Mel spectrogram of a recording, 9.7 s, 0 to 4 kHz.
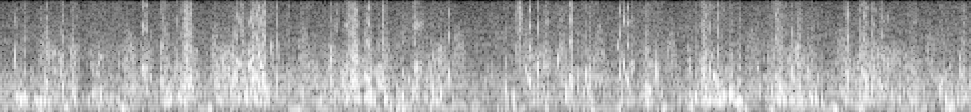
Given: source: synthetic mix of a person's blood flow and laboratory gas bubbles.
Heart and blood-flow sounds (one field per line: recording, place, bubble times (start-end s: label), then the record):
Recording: Doppler ultrasound of blood flow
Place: subclavian vein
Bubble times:
0.11-0.80 s: bubbles
0.88-1.54 s: bubbles
1.60-2.02 s: bubbles
2.11-2.82 s: bubbles
2.99-3.88 s: bubbles
3.94-4.54 s: bubbles
5.02-5.99 s: bubbles
6.16-6.65 s: bubbles
6.75-7.46 s: bubbles
7.52-8.22 s: bubbles
8.39-9.22 s: bubbles
9.36-9.72 s: bubbles
From the record:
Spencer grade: 4 (maximum detectable bubble signal sounding continuously throughout systole and diastole of every cardiac period, and overriding the amplitude of the normal cardiac signals)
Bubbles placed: anywhere in the cardiac cycle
